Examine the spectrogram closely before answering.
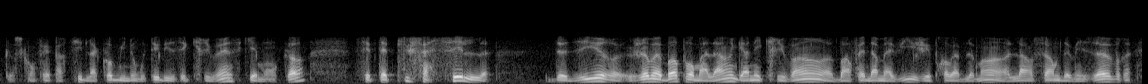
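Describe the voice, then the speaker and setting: An older man from Alsace with a Québécois accent, a novelist speaking as an interview guest in a measured, halting way with many hesitations. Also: low voice, husky, narrow, tinny audio. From Alsace, France. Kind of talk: reflective interview talk.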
